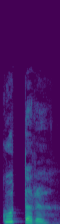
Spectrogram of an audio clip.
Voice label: "kut tarw", Apatani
